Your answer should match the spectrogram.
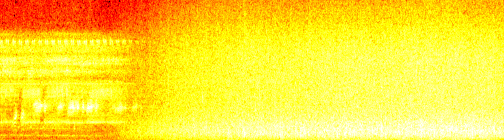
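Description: Phyllomedusa bicolor tree frog calls in a short burst of repeated, high, buzzy notes over the first two seconds, then a steady hiss like heavy rain takes over and swells.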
